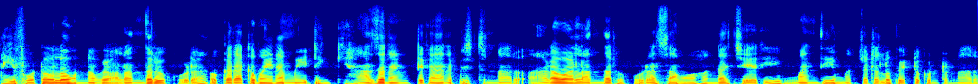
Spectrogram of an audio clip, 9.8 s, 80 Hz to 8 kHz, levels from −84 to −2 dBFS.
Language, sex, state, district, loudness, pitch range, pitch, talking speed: Telugu, male, Andhra Pradesh, Visakhapatnam, -21 LUFS, 105-120 Hz, 110 Hz, 115 wpm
